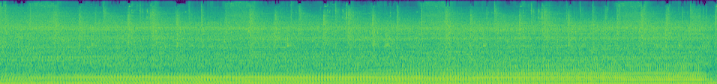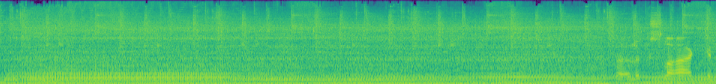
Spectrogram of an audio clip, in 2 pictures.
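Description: An Aprilia motorcycle engine drones loudly and steadily on board as it runs the Isle of Man TT course near Sarah's Cottage, its pitch shifting through gear changes, with wind rush and a voice talking over it.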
